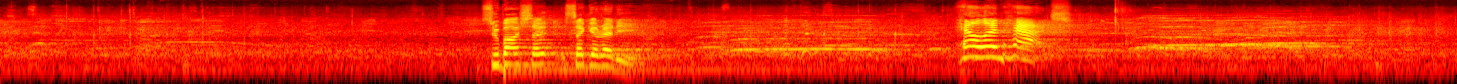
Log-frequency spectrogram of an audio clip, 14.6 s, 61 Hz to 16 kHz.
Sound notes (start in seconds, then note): 0.0 crowd applauding; 7.0 crowd cheering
